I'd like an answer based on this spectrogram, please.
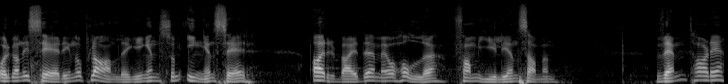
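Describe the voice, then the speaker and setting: Here a man talks fairly slowly at a fairly high pitch, with an ordinary speaking voice. The recording is very clean, with a silent background. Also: lively intonation. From Norway, Telemark (Nissedal). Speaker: parish priest. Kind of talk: sermon.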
